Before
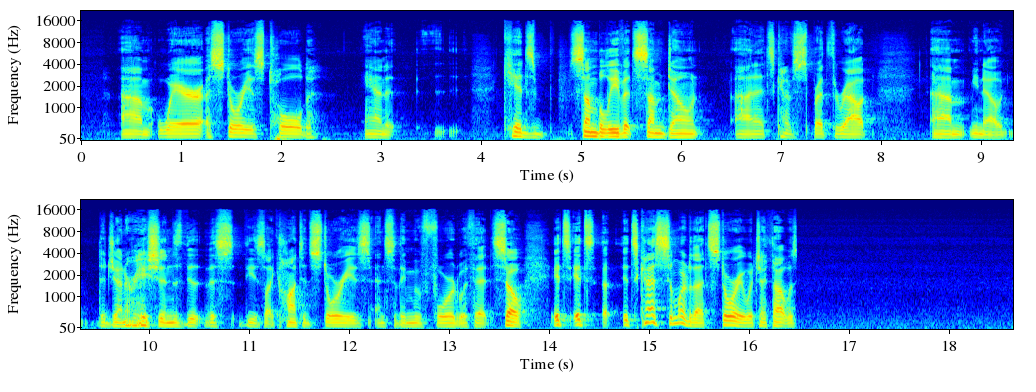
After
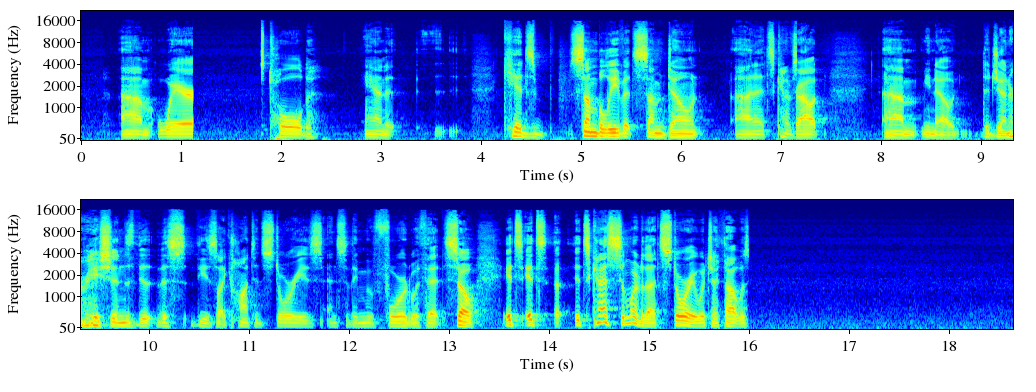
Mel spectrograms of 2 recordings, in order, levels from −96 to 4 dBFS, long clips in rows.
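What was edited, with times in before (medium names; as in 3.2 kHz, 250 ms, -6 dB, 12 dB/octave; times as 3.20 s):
1.11–1.80 s: room tone
5.34–5.73 s: gain -4 dB
7.15–7.63 s: delete
11.32–12.78 s: gain -5 dB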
